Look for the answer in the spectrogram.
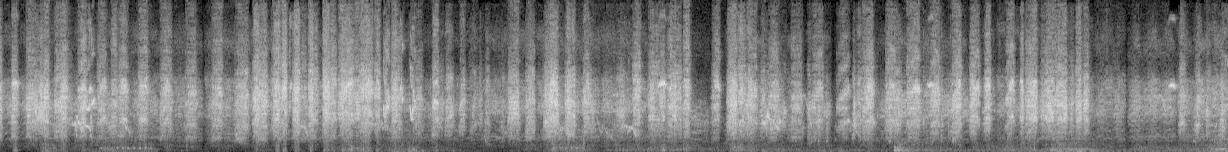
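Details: Pet budgerigars in steady, busy chatter: scratchy, raspy buzzing mixed with quick high twitters, almost unbroken for twelve seconds, with a soft low hum underneath.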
